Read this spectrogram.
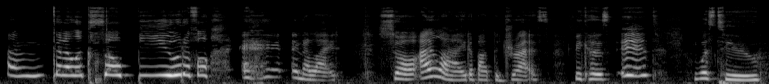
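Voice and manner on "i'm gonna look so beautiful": high, loud gushing excitement; excited. Retold or imitated. Bride daydreaming about her wedding look, high and gushing. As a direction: squeal it with giddy confidence.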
